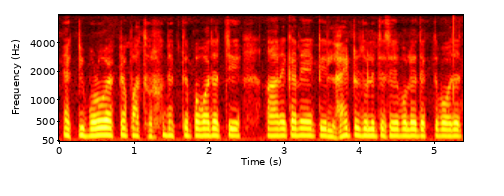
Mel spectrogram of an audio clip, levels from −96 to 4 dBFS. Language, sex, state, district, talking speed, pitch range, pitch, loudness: Bengali, male, Assam, Hailakandi, 175 wpm, 155-165 Hz, 160 Hz, -18 LUFS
